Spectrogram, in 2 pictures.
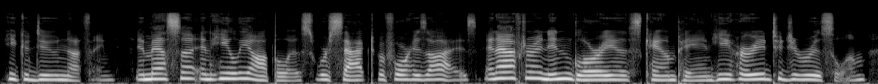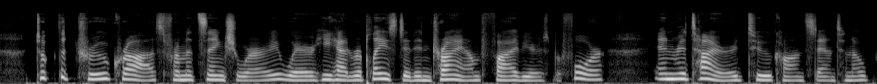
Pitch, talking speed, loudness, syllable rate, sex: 215 Hz, 145 wpm, -17 LUFS, 4.5 syllables/s, female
